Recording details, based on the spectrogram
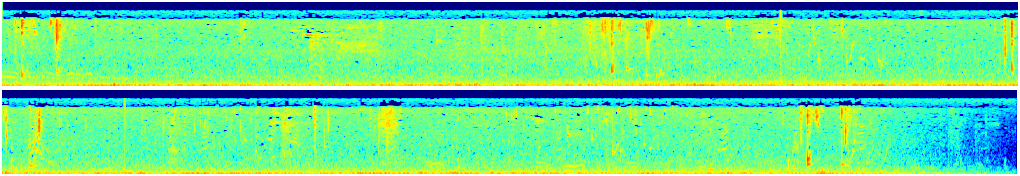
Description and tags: Bolotas na Água Parque da Cidade
This is a sound of acorns falling into a Parque da Cidade's lake. This sound was recorded with our handmade binaural microphones.
acorn, ulp-cam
